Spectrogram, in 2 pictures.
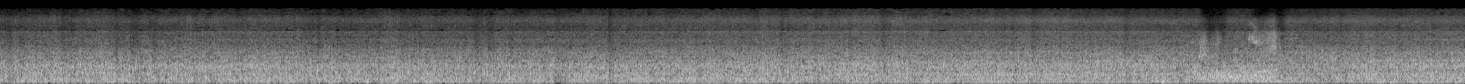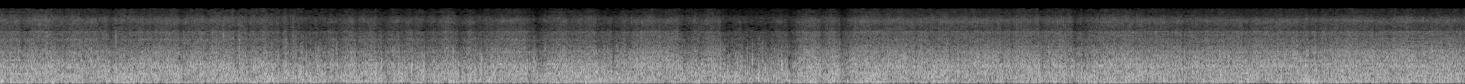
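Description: Motorcycle running steadily at road speed, mixed with wind rushing over the microphone. A brief, slightly louder sound with a short rising tone comes about twelve seconds in.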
